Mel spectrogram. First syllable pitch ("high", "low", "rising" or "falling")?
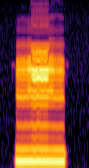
high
